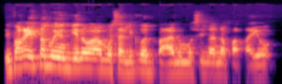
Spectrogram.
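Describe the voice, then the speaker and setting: Teasing middle-aged dad vlogger. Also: male voice, on the high side, lively intonation, very fast, lo-fi sound. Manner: teasing, playful, laughs often. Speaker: father and vlogger. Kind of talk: casual family vlog chat.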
